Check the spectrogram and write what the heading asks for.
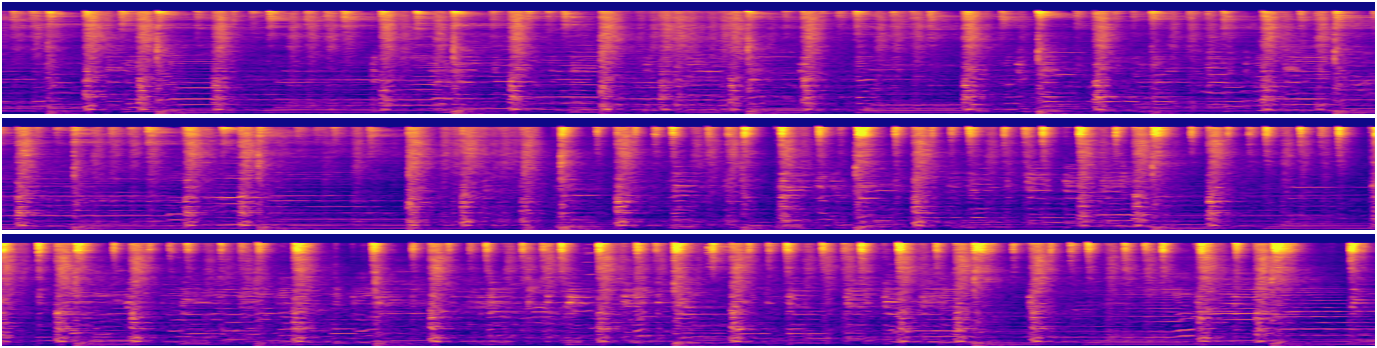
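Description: Live band of electric guitar, electric bass, drum kit and saxophone playing an instrumental blues-jazz number, the drums keeping a steady beat under held bass notes.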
